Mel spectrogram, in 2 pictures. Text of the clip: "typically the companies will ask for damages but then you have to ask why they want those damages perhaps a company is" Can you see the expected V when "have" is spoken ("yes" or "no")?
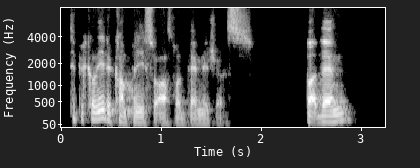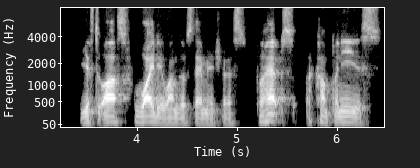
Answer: no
